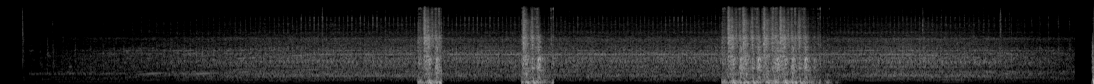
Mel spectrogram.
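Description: Intro sound effect of a movie film camera's mechanism running: a steady whirring clatter fades in over the first two seconds. Three louder bursts of clatter come about four, five and seven seconds in, the last lasting about a second.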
